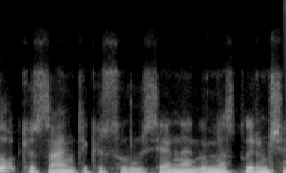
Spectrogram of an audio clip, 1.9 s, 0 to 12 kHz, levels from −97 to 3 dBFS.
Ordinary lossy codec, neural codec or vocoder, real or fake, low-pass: Opus, 32 kbps; codec, 16 kHz, 4 kbps, FreqCodec, larger model; fake; 7.2 kHz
